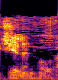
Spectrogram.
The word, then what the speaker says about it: Gyllenhaal: Jake Gyllenhaal. – Gyllenhaal. – I think it's a soft G.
